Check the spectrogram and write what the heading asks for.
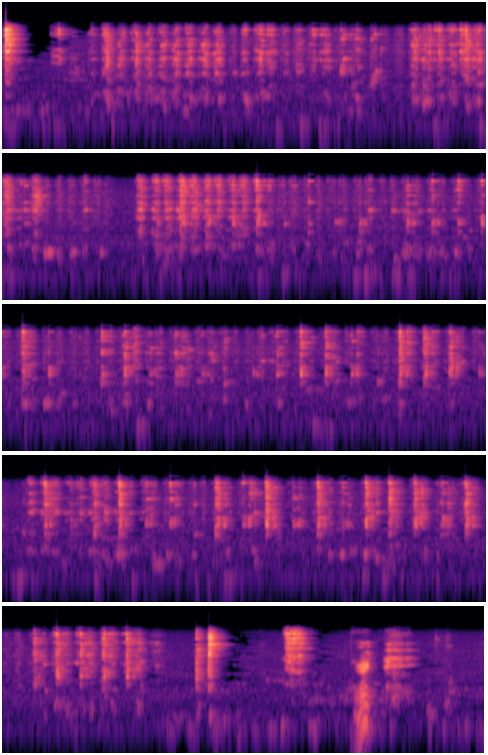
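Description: Blacksmith's hammer striking a hot steel rasp on the anvil: sharp metallic blows, in quick runs for the first ten seconds, then a steadier run of a few blows a second with short pauses. The rasp is being drawn out to a point.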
